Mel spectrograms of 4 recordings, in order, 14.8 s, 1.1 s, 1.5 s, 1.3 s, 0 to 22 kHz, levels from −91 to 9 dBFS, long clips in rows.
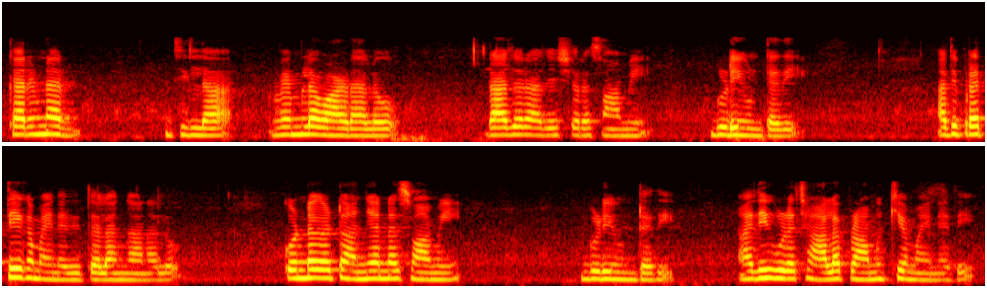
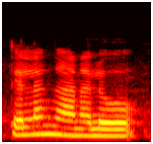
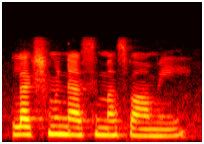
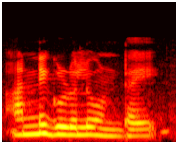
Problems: constant background noise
